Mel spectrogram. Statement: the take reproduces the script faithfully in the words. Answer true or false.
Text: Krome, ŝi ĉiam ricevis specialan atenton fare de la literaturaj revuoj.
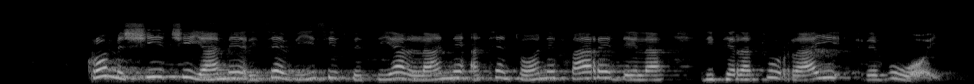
true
